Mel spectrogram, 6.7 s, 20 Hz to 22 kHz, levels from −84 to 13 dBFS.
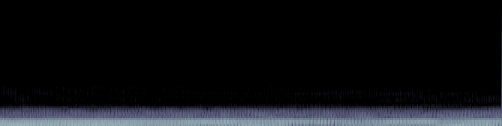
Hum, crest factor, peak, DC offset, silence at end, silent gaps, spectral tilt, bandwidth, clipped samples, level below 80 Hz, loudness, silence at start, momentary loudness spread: none; 10 dB; -16 dBFS; under 0.1%; 0 s; none; -13 dB/octave; 0.5 kHz; under 0.1%; -28 dBFS; -28 LUFS; 0 s; 6 LU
